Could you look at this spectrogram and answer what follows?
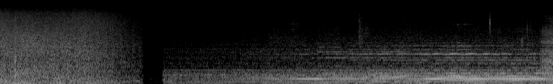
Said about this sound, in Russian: В этот момент дождь все-таки загнал нас в дом, и дальше разговор мы продолжали уже под крышей, в тепле и за чаем.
